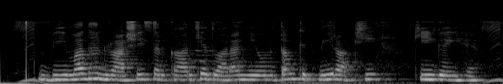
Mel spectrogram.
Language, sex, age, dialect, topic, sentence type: Hindi, female, 25-30, Garhwali, banking, question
